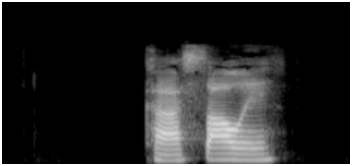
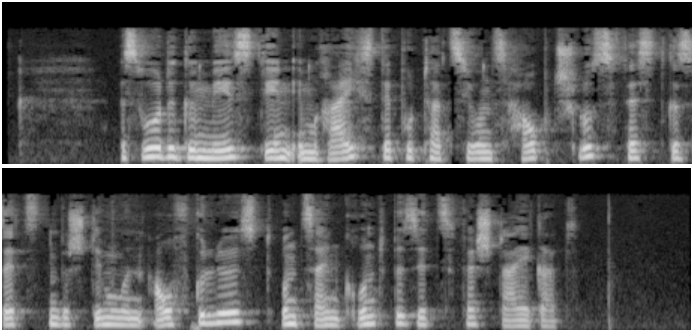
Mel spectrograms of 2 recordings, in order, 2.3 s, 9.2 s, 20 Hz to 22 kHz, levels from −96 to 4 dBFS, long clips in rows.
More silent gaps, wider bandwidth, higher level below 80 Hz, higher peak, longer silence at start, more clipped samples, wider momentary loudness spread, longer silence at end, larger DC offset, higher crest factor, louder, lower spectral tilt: neither; second, 7.6 kHz vs 11.5 kHz; second, -76 dBFS vs -56 dBFS; about the same, -2 dBFS vs 0 dBFS; first, 1 s vs 0.8 s; neither; first, 12 LU vs 7 LU; second, 0.5 s vs 0.8 s; neither; about the same, 18 dB vs 18 dB; about the same, -17 LUFS vs -17 LUFS; about the same, -5 dB/octave vs -4 dB/octave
